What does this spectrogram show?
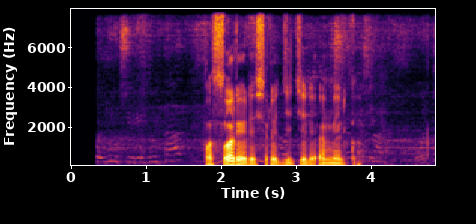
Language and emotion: Russian, sad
